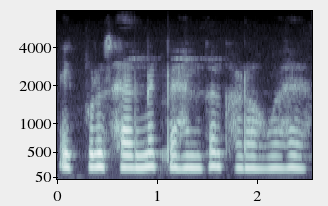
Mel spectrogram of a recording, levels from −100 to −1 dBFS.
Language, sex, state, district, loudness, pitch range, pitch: Hindi, female, Jharkhand, Ranchi, -17 LUFS, 215-230 Hz, 220 Hz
